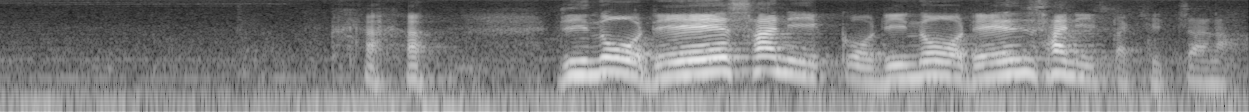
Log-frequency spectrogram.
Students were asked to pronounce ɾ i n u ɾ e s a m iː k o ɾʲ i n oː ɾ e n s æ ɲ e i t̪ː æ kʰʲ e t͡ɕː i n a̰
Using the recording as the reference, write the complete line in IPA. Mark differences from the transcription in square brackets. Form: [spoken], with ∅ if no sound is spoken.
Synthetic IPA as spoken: ɾ i n [o] ɾ e s a [ɲ] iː k o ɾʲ i n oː ɾ e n s [a] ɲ [i] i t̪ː [a] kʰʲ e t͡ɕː [a] n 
